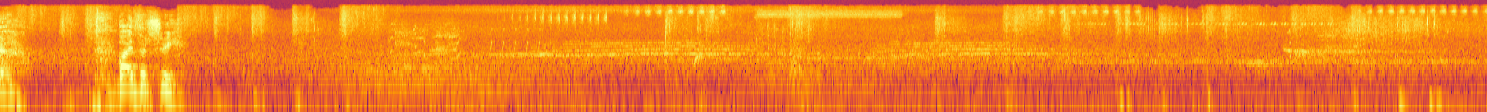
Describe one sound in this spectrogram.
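Footsteps rustle through dense leafy plants.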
